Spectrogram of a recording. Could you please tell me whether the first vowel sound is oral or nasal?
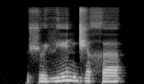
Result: oral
